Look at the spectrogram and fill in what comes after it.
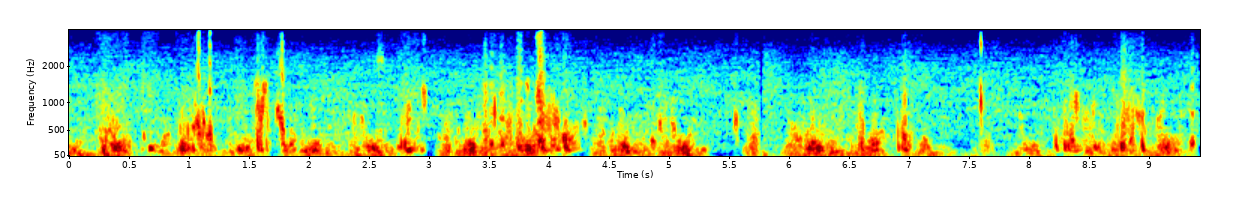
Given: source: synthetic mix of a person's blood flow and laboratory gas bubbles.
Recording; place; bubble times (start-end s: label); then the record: Doppler ultrasound of blood flow; precordium
0.23-0.51 s: bubbles
0.61-0.77 s: bubbles
0.90-1.25 s: bubbles
1.39-1.50 s: bubbles
1.54-1.87 s: bubbles
2.56-3.00 s: bubbles
3.45-4.34 s: bubbles
4.85-4.98 s: bubbles
5.54-5.60 s: bubbles
6.58-6.67 s: bubbles
6.89-7.04 s: bubbles
7.58-7.66 s: bubbles
8.21-8.67 s: bubbles
8.71-9.02 s: bubbles
9.35-9.42 s: bubbles
From the record:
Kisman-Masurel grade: 243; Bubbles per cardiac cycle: several, 3 to 8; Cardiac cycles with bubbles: 100%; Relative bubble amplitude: loud (0.450 to 0.775); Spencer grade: 3 (all of the cardiac periods contain showers or single bubble signals, but not dominating or overriding the cardiac motion signals); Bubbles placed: only in the low amplitude regions of the cardiac cycle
